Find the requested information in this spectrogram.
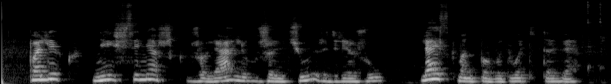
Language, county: Lithuanian, Tauragė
